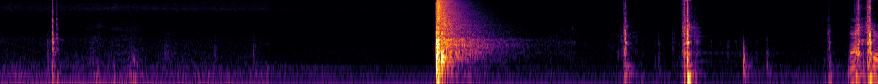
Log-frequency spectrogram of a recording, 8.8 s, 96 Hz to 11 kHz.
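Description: A single sharp rifle shot cracks at an armor plate 45 feet away, loud and close with a brief decaying tail, surrounded by quiet and a few small clicks and knocks of handling.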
